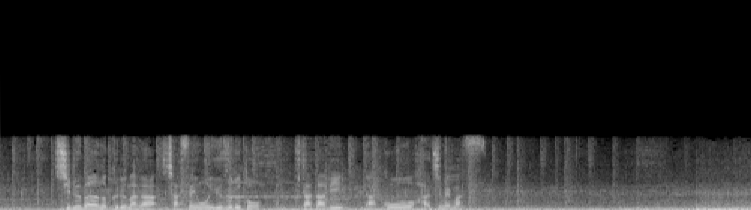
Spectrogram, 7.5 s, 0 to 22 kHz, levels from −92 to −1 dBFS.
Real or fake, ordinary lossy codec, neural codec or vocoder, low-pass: real; none; none; none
